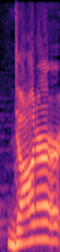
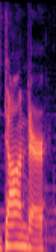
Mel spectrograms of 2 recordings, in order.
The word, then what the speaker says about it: Donner: Donner is sometimes pronounced as Donder. No, yeah, Donner is Donder. Yeah. Donner is Donder for sure. But Dixon is definitely. But they're both accepted. They're both accepted pronunciations or spellings, so that's why I put it that way.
